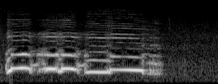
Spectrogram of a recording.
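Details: Rooster crowing while a hen sits on her eggs: one loud crow of about one and a half seconds, a brief harsh opening followed by drawn-out tonal notes that hold steady, then a rough, falling end.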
